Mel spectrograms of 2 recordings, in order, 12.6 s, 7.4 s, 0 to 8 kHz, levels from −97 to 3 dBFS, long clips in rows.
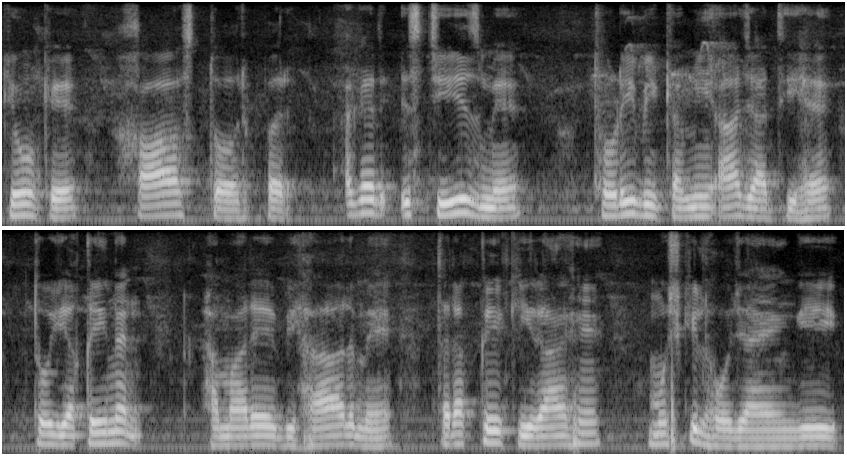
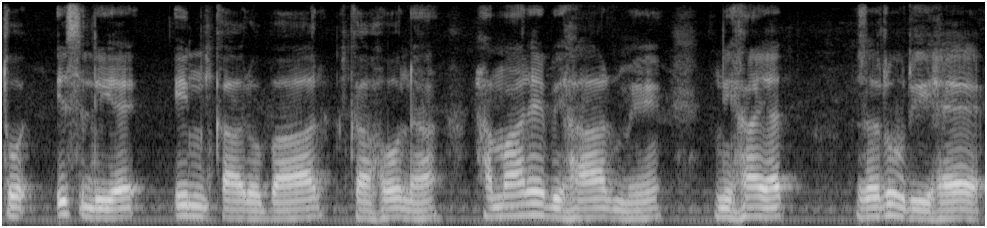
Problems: constant background noise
